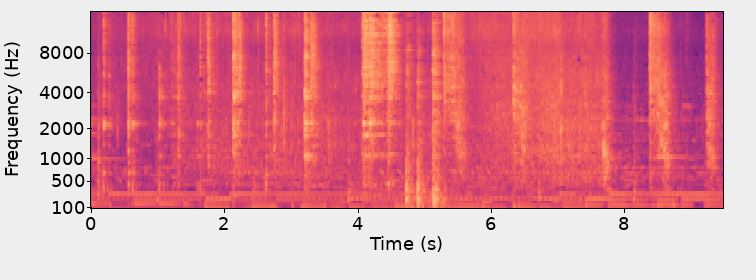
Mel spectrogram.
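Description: Soya chunks and onions frying and sizzling in a hot iron kadai on high flame, with a metal spatula repeatedly scraping and clanking against the pan as the chunks are tipped in and stirred.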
